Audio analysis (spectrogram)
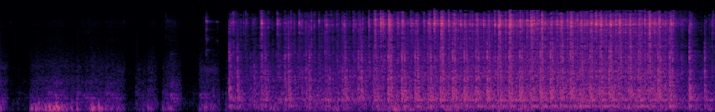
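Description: Electric sewing machine stitching buckram into the neckline band of a kurti; after a couple of brief starts it runs steadily with a rapid, close mechanical rattle of the needle and a high whirring motor tone.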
